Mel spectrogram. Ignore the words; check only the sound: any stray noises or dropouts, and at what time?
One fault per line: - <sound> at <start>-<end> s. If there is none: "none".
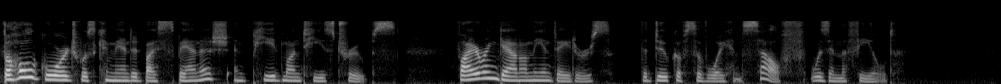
none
